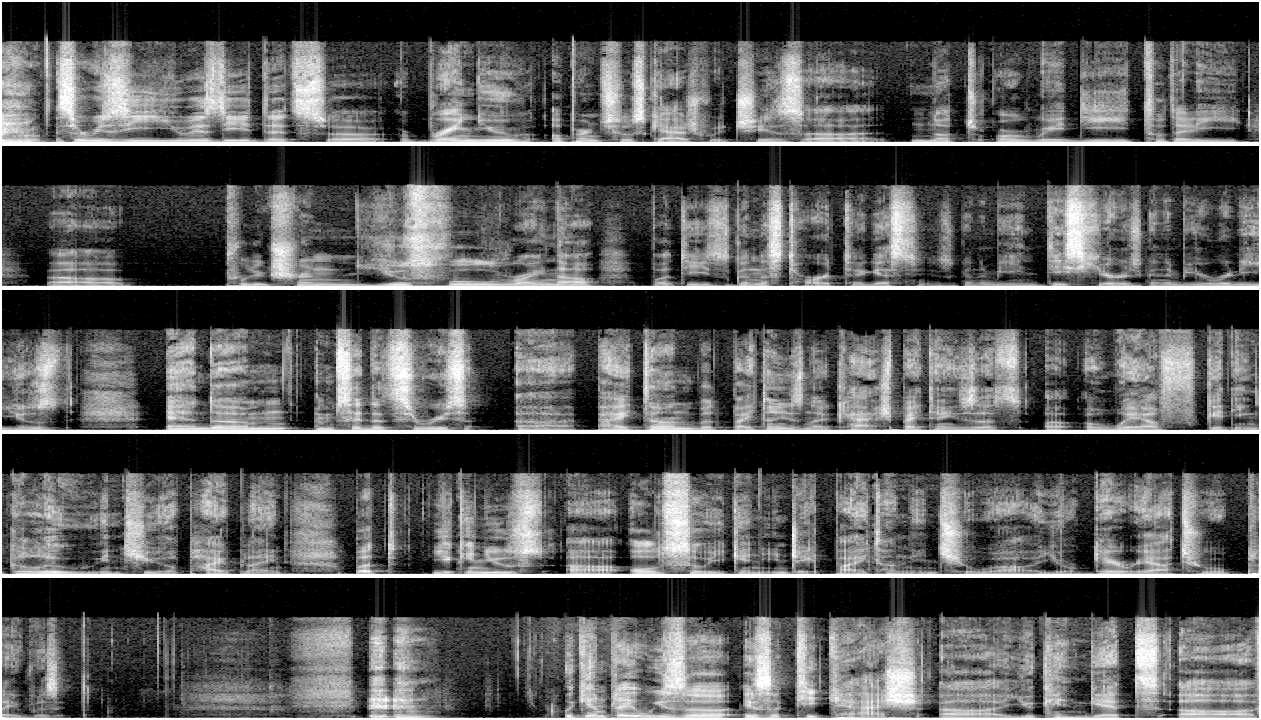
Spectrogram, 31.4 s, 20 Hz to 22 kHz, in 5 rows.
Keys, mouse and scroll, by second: 26.3 Right.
